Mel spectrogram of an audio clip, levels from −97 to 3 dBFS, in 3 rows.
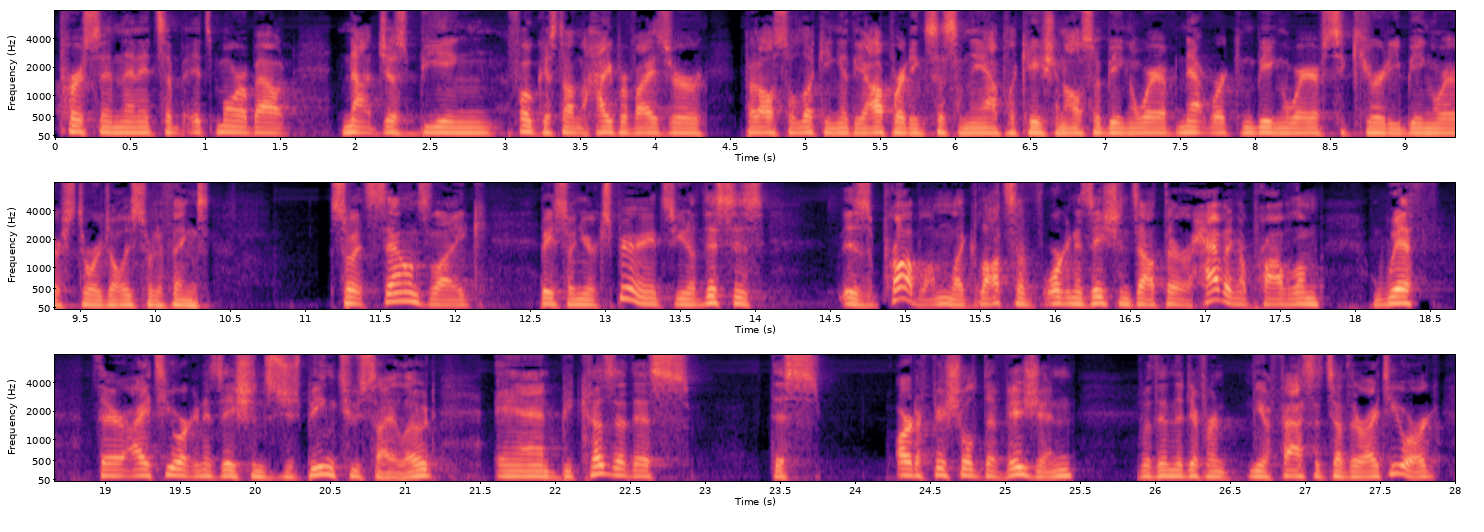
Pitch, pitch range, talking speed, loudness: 130 Hz, 120-140 Hz, 195 wpm, -20 LUFS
